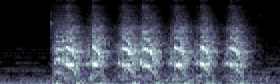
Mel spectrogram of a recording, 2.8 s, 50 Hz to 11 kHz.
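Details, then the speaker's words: 2005 Yamaha R1 rebuilt after a crash, first start attempt with dead battery jumped from a car; labored starter turning about three strokes a second in uneven pulses, never catching; weak battery dragging the crank. "Okay, it wants to start up, but the battery is still dead."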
